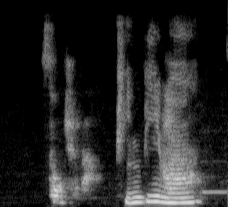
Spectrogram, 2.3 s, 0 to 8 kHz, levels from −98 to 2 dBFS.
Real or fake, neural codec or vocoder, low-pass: fake; vocoder, 44.1 kHz, 128 mel bands, Pupu-Vocoder; 7.2 kHz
